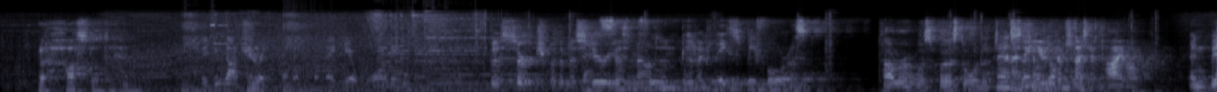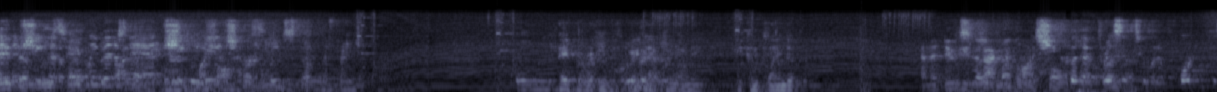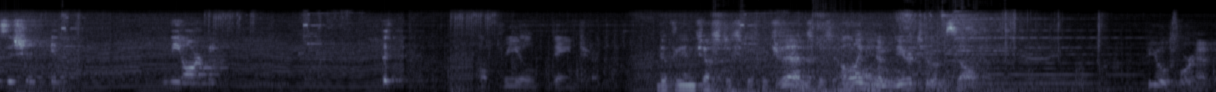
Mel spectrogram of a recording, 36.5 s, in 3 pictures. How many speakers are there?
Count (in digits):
9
